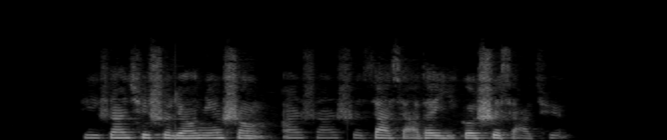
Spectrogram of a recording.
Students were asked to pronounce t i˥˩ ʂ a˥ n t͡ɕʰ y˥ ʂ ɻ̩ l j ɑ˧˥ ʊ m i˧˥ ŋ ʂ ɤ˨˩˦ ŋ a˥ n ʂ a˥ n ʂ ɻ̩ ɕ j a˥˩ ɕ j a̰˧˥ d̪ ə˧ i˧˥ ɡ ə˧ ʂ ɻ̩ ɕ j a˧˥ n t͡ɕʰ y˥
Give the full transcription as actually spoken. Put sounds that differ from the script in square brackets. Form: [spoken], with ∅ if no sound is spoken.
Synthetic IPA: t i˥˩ ʂ a˥ n t͡ɕʰ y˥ ʂ ɻ̩ l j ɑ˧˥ ʊ [n] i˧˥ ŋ ʂ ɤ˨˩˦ ŋ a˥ n ʂ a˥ n ʂ ɻ̩ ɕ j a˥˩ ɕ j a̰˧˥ d̪ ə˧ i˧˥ ɡ ə˧ ʂ ɻ̩ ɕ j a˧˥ [∅] t͡ɕʰ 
